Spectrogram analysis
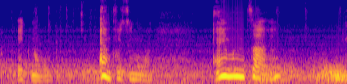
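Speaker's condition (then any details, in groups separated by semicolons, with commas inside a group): MND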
